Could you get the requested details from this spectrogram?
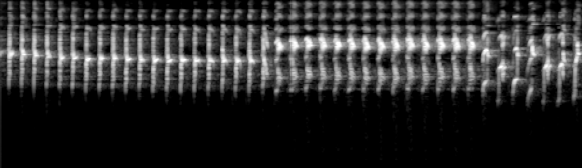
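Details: Long ngekek by a lovebird aimed at rousing rival birds: a rapid, loud sequence of high buzzy pulses, roughly eight per second, rising a little in pitch midway through.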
